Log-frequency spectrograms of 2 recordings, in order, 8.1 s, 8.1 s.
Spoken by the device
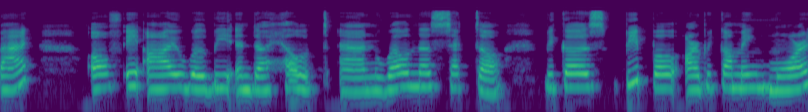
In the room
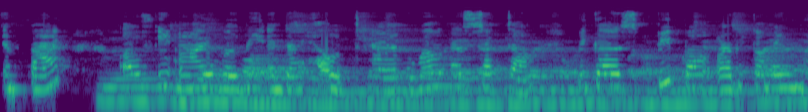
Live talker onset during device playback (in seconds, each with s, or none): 0.9 s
